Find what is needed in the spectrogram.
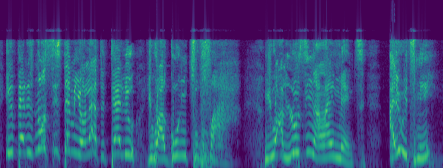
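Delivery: high, loud preacher's urgency; fired-up pulpit delivery; forceful preaching. Real, not acted. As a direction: drive the warning home to the congregation.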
